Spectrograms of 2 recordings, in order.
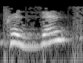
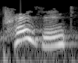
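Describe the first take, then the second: First: The stress is on the second syllable. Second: The stress is on the first syllable. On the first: To show or give something formally, like presenting a lesson. "if you present something, that means like I'm presenting this lesson to you" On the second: A gift given to someone. "you can say present and you're giving a gift"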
